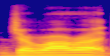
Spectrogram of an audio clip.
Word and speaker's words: Jawara: Jawara, did I say that correctly this time? Jawara, there was 3 syllables.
